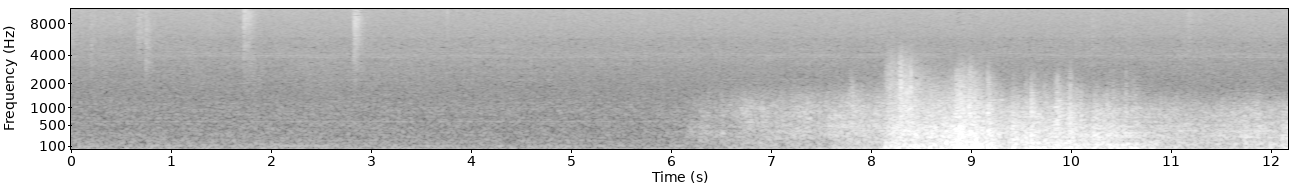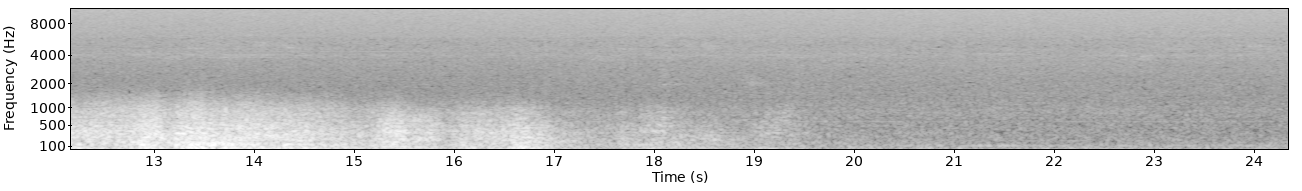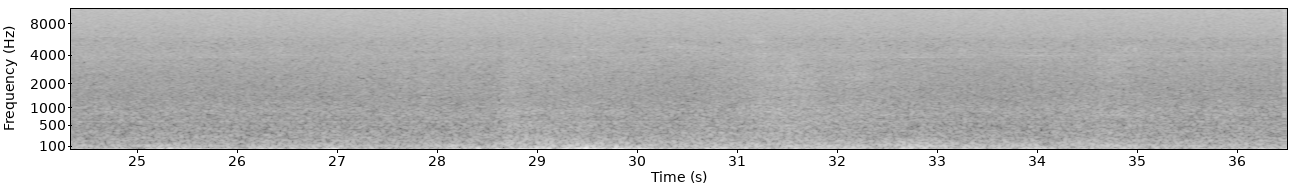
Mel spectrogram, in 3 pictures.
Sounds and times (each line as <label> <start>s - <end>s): thunder claps and rumbles 6.3s - 19.6s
